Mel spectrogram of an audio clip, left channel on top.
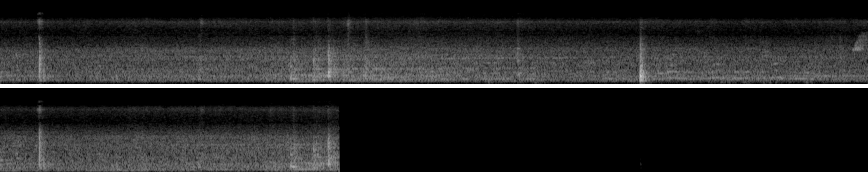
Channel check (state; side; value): drops out; right; at 3.4 s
